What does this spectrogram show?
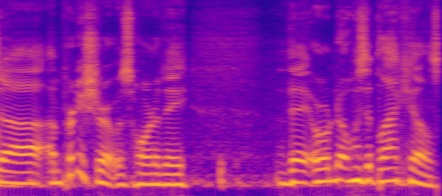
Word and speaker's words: Hornady: How do you guys pronounce that company that makes Hornady. that? Hornady. How do you say it? Hornady. Hornady. Hornady. Yeah. Some people say Hornaday. Some people say Hornady.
